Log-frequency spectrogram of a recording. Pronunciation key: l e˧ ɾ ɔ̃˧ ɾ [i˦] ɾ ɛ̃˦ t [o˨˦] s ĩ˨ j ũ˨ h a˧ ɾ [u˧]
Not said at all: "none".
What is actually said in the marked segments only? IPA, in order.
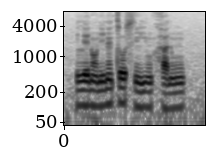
i˦, o˦˨, ũ˧

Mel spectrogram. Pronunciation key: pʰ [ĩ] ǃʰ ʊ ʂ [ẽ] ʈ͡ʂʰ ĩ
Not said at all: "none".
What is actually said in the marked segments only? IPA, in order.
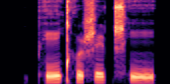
ẽ, e

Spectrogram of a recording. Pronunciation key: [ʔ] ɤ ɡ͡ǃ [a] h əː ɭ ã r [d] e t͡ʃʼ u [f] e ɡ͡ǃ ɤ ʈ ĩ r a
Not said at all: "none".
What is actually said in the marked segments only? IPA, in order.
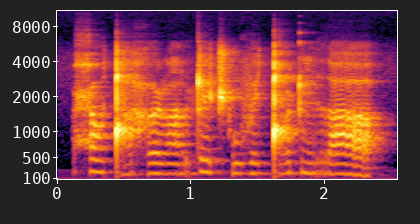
ħ, a, ʈ, v

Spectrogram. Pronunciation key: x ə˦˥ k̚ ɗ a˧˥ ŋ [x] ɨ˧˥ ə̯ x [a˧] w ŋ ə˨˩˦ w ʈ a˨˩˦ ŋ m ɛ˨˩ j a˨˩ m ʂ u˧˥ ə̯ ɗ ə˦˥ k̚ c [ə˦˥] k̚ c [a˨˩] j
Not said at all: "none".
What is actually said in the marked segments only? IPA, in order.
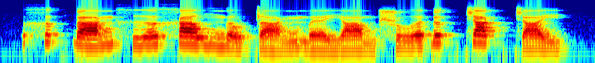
x, a˧, a˦˥, a˧

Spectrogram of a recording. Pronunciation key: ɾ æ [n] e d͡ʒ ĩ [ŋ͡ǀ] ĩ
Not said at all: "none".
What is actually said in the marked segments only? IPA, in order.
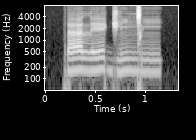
l, ŋ͡ǀ

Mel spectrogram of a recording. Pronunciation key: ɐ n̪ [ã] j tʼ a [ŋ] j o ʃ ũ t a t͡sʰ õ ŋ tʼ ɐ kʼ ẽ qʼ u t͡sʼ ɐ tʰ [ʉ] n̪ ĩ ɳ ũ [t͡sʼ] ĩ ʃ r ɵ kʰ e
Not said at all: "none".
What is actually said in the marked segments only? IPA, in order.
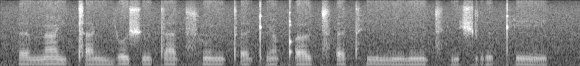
ã, ŋ, ɨ, t͡sʼ

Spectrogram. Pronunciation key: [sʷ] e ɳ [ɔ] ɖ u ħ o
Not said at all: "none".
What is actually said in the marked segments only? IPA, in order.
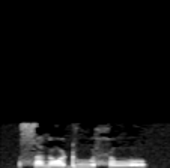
sˤ, ɔ

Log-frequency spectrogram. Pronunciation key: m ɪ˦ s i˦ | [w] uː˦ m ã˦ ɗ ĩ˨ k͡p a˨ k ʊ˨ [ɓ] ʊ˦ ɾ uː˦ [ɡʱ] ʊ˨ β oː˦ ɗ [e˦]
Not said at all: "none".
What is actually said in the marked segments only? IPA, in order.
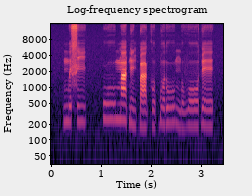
w, ɓ, ŋ, e˦

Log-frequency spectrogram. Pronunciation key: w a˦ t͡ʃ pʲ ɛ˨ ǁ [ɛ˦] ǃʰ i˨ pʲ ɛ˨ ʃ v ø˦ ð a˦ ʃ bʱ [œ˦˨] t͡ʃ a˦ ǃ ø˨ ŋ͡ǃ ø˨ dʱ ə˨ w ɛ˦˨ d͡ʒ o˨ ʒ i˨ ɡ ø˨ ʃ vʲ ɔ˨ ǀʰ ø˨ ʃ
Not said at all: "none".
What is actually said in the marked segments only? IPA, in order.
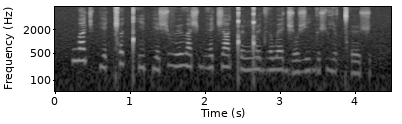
ə˦, ɛ˦˨

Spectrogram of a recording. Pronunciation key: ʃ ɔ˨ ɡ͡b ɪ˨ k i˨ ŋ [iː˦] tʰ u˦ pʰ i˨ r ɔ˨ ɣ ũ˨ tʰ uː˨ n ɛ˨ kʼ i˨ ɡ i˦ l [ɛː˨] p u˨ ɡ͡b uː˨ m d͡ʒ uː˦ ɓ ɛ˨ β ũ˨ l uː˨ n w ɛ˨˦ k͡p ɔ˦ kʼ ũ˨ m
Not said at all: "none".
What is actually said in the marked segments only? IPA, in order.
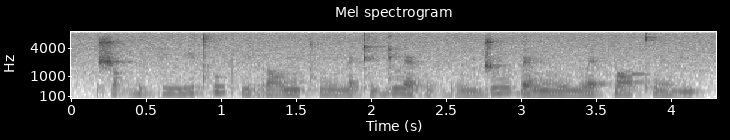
iː˦, ɛ˨

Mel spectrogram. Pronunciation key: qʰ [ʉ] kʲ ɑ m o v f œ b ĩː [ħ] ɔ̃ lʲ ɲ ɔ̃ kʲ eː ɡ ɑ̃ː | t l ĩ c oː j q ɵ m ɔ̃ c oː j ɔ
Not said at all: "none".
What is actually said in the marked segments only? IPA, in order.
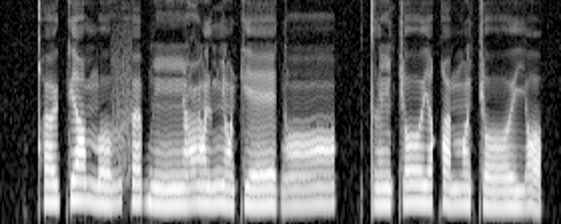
ʉ, ʕ

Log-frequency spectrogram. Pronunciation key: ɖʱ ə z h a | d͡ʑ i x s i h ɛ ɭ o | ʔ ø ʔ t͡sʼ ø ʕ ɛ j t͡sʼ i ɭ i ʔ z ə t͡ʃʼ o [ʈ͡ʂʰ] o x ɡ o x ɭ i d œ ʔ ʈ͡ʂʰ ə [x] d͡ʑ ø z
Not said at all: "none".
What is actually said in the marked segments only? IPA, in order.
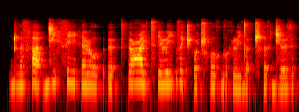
ʈ͡ʂʰ, x

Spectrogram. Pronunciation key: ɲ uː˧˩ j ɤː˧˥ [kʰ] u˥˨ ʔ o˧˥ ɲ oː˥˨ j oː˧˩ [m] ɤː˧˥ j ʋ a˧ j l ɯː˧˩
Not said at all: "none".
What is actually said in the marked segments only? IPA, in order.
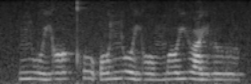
kʰ, m

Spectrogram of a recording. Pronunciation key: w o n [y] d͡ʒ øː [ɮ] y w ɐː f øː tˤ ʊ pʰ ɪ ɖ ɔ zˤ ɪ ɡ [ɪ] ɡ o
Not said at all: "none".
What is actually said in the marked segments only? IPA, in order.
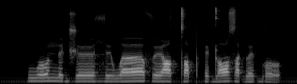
ø, ɮ, ʏ

